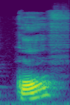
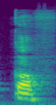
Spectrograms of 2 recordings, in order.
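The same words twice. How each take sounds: First: कॉफ with an open aw vowel, like off; cough as kawf. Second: कफ with a short uh vowel, like cuff; cough as kuff. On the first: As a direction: say कॉफ with a long rounded aw. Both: Shown as a demonstration. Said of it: "दोनों तरीके से बोला जाता है".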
